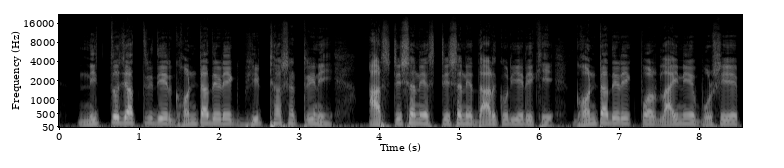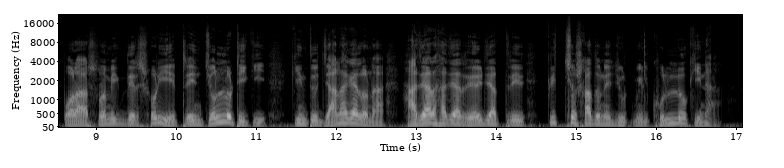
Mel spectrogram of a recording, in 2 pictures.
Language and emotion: Bengali, neutral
